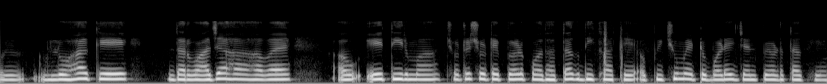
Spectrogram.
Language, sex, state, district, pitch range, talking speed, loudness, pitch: Chhattisgarhi, female, Chhattisgarh, Sukma, 220-240 Hz, 175 wpm, -13 LUFS, 230 Hz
